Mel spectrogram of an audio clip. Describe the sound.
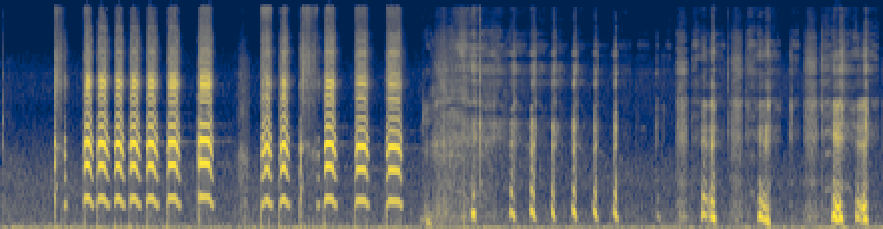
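A duck call honks out a bouncy, rhythmic song tune: rapid bursts of nasal quacks in phrased groups, then lower, choppier honks in a syncopated pattern, loud with no talking.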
